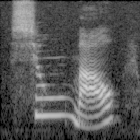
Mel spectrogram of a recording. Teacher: It's pronounced 胸毛 with a first tone followed by a second tone.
